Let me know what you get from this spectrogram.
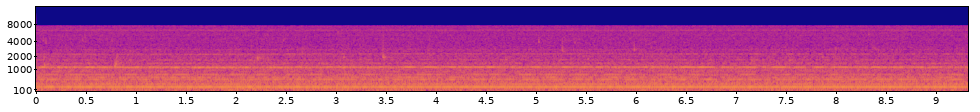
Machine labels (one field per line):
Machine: pump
